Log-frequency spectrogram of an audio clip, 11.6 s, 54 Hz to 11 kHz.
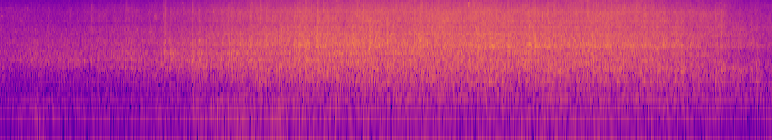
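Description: Tobu 70000 series electric commuter train passing: the running noise of its wheels on the track builds over the first few seconds, stays loud for about six seconds as the cars go by, then fades near the end.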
